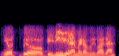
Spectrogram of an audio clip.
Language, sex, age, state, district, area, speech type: Kannada, female, 30-45, Karnataka, Kodagu, rural, conversation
